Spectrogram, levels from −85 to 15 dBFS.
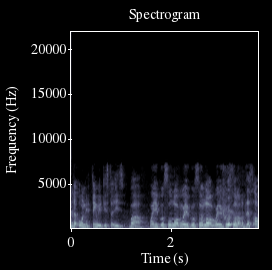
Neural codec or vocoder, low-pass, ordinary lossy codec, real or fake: codec, 16 kHz, 4 kbps, X-Codec, WavLM features, trained on Multilingual LibriSpeech; 7.2 kHz; none; fake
